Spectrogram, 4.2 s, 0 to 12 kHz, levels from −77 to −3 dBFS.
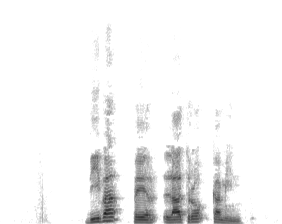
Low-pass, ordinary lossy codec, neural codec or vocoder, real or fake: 10.8 kHz; AAC, 48 kbps; none; real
